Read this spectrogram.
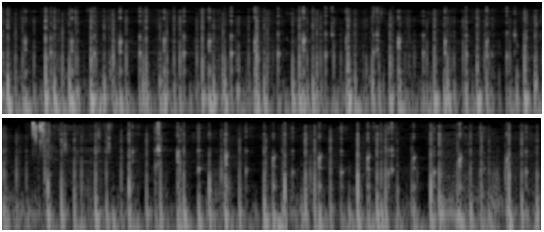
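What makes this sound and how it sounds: A small printed paperboard milk carton, hollow with its fill not visible, is held in both hands close to a microphone and tapped and scratched with long acrylic nails. A rapid, continuous run of short, dry, hollow taps with a deep low thump comes through, mixed with soft scratching and a brief bright swish near the middle.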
